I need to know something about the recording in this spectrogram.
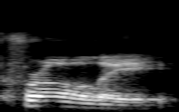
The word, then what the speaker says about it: Crowley: first of all, it's actually Crowley.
